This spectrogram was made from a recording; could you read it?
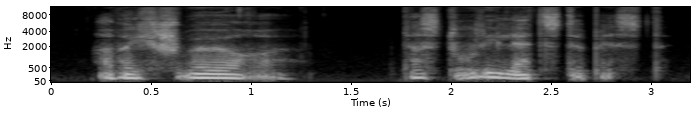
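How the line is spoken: Quiet. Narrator (German): sagte er leise

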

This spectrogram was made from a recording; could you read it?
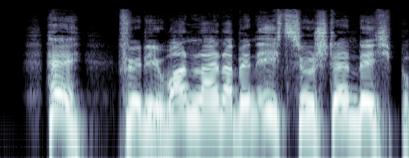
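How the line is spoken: Bellowed. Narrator (German): brüllte Bill

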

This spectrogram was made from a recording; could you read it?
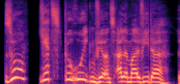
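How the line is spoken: Captain calling out. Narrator (German): rief die Kapitänin der Himmelsstürmer

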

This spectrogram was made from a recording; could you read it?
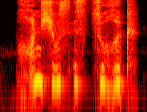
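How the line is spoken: Whisper. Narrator (German): wisperte er

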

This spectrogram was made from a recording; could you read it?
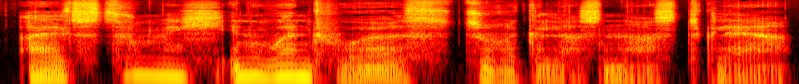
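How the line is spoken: Soft, downcast. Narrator (German): sagte er leise, ohne den Kopf zu heben

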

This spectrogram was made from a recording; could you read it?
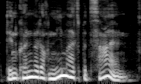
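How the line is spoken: Sighed. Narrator (German): seufzte Felice

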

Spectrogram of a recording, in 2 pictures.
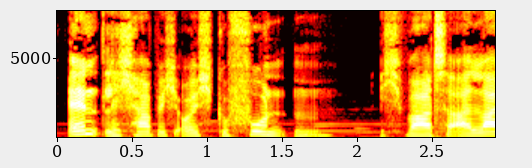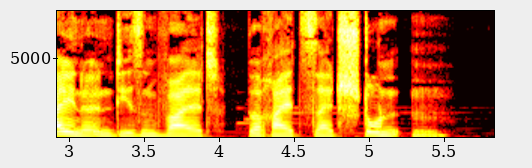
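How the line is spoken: Calm male voice. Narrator (German): sagt er ruhig

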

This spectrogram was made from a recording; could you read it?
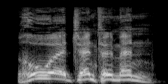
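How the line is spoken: Thundering. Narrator (German): donnerte Master Duncan

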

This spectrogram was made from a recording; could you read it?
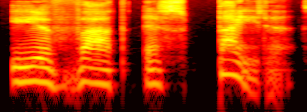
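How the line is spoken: Slow. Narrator (German): sagte langsam

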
